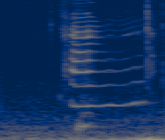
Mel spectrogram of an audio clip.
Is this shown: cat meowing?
yes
